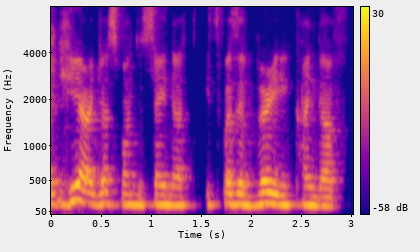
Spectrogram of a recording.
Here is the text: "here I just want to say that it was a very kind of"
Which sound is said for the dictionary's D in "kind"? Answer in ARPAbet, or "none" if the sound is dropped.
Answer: D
